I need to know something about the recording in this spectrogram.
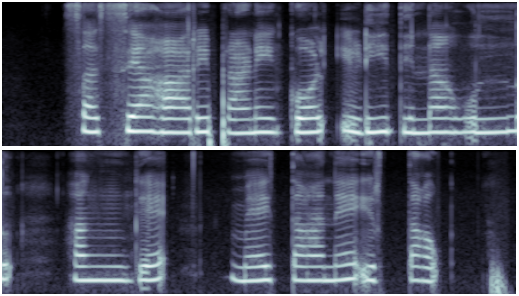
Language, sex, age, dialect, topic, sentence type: Kannada, female, 31-35, Northeastern, agriculture, statement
